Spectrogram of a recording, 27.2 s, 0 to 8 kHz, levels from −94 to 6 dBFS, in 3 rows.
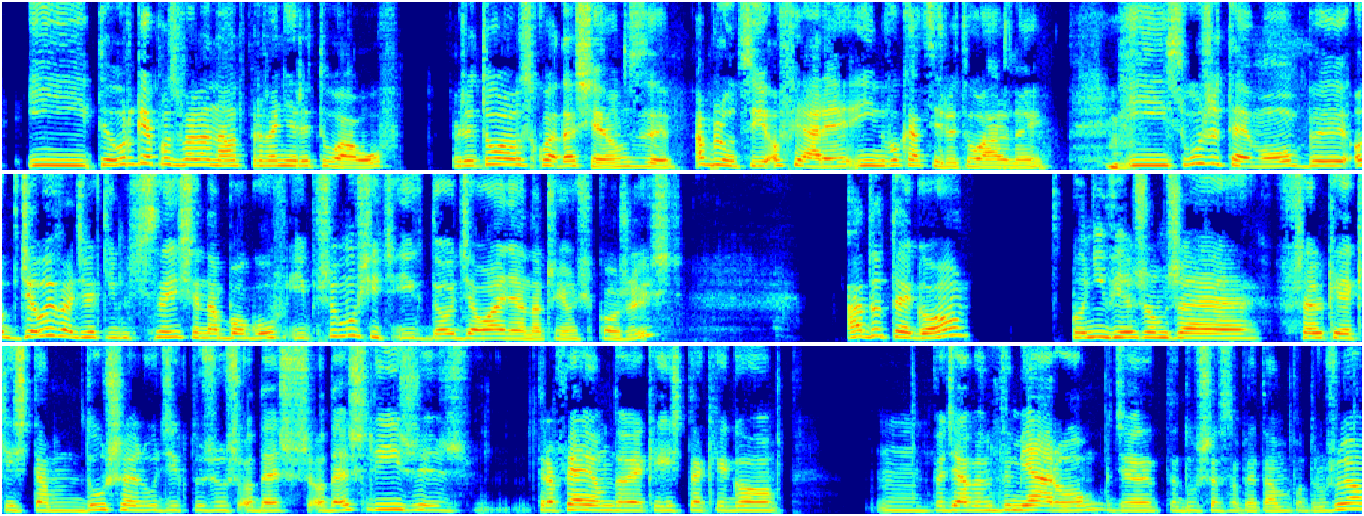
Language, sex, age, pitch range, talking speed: Polish, female, 20-39, 195-245 Hz, 130 wpm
